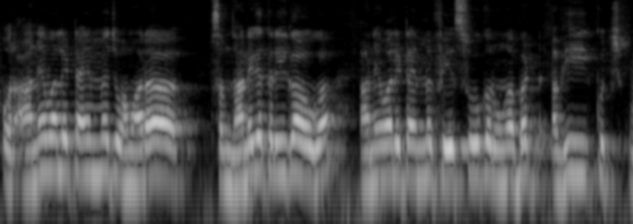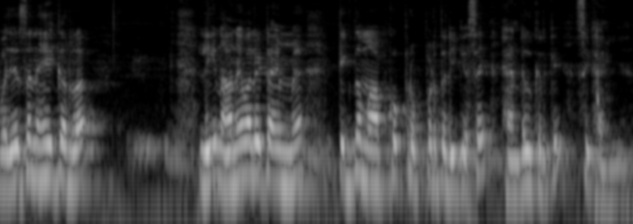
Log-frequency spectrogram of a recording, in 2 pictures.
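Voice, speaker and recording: A man's voice: high voice, steady tone, moderate pace, warm tone, muffled recording. A man teaching as an instructor, going through a slide lecture point by point and repeating himself as he explains. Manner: repetitive, reads points out then re-explains them. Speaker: radiography instructor.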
